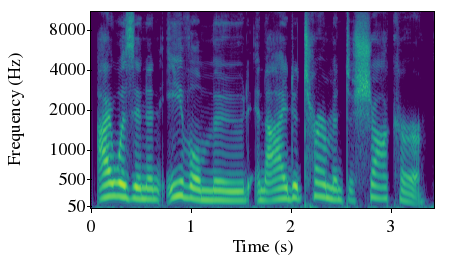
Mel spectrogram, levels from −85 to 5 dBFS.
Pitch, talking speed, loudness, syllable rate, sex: 175 Hz, 210 wpm, -18 LUFS, 5.0 syllables/s, female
